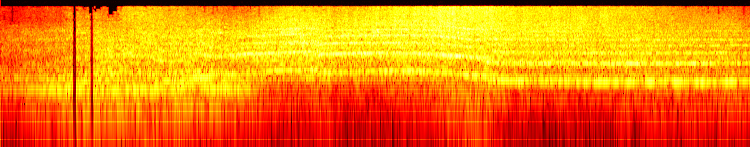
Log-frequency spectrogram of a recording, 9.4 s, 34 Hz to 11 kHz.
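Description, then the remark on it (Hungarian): A 2012 Ferrari Formula One car's engine screams loudly during a demo run by Sebastian Vettel at the Hungaroring, at the Ferrari Racing Days. Its high whine holds steady, then drops in pitch near the end as it shifts or slows. No one speaks. “A 2012-es Formula 1-es Ferrari-ban a négyszeres világbajnok Sebastian Vettel tartott látványos bemutatót.”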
